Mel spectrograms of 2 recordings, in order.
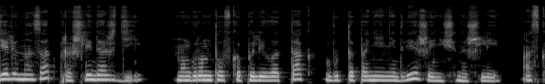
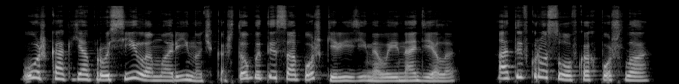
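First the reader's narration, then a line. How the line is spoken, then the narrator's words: Laughing. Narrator (Russian): Смеялась тетя Лена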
